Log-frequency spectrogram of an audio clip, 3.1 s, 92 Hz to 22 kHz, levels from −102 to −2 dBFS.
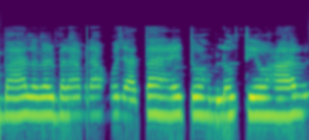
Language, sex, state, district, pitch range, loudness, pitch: Hindi, female, Bihar, Kishanganj, 245-250 Hz, -18 LUFS, 250 Hz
